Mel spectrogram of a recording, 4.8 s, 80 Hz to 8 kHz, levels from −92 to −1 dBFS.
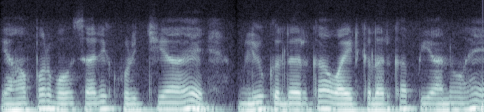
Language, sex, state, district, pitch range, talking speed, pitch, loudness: Hindi, male, Jharkhand, Deoghar, 120-140 Hz, 160 wpm, 125 Hz, -14 LUFS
